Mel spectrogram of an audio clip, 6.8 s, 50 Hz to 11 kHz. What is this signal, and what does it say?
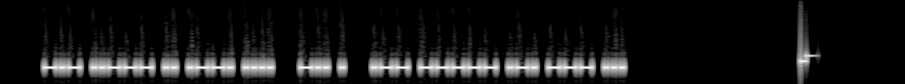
Morse code, heard as a keyed tone, about 40 wpm, 690 Hz. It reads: K2IPH DE W0ROS
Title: USA Callsign DE Callsign - 5 Characters - 40wpm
